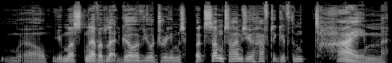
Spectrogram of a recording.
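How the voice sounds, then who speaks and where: A man playing a paternal, authoritative older Victorian gentleman with a creaky voice, in stage drama style. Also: deep voice, expressive, measured pace, dry recording, clean studio sound, heavily acted. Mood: encouraging, fatherly.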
